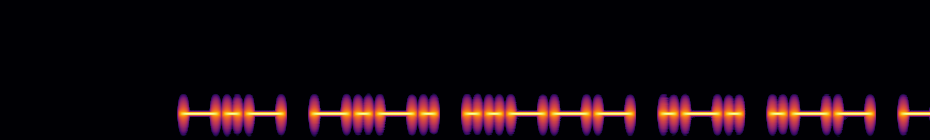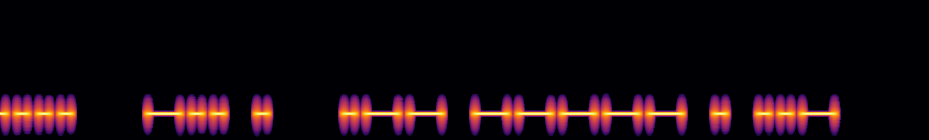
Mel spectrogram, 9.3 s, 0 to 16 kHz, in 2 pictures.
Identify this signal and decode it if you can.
Morse code, heard as a keyed tone, about 22 wpm, 700 Hz. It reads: KC2RWB DE W0EU
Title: USA Callsign DE Callsign 22wpm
